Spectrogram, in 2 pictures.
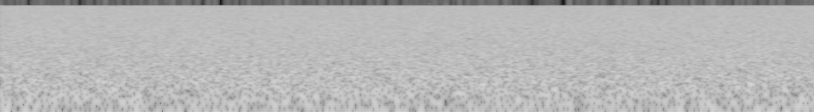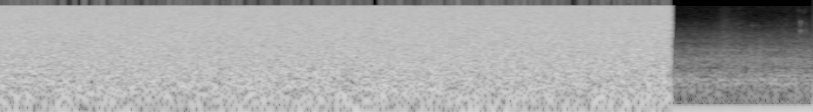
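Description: Loud, steady static hiss spread evenly across all pitches, with no speech through it, cutting off suddenly about a second before the end.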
